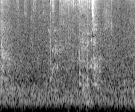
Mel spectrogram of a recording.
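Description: Faint small rustles and ticks of handling and moving about in a quiet room, the clearest tick about one and a half seconds in.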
